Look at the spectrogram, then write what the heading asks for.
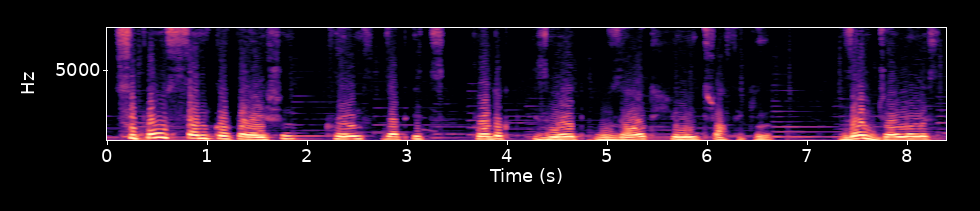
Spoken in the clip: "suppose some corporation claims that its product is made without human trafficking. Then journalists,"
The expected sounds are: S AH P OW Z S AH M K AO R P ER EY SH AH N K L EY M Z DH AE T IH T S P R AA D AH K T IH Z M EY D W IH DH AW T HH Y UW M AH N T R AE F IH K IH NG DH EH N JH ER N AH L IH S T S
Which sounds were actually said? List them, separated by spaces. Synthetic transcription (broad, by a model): S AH P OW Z S AH M K AO R P ER EY SH AH N K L EY M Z DH AE T IH T S P R AA D AH K T IH Z M EY D W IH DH AW T HH Y UW M AH N T R AE F IH K IH NG DH EH N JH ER N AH L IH S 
